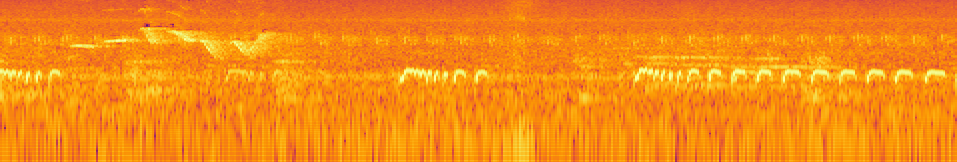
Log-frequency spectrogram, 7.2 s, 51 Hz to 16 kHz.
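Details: Wild dove in Cambodia, recorded 22 April 2020: short bursts of rapid, rolling pulsed coos at a mid pitch, then a long run of about a dozen evenly spaced trilled notes. Swooping calls from another bird are heard early on.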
